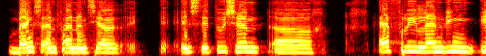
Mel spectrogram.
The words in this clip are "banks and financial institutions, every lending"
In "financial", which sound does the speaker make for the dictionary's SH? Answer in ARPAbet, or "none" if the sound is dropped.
S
